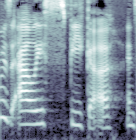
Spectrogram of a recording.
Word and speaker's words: Spika: can my bad so my name is Ali speaker and speaka is SP ika which is kind of hard to pronounce and in college you know everyone knows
